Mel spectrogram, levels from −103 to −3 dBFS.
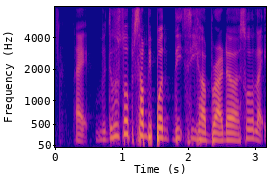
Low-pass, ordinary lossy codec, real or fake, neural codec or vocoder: none; none; real; none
